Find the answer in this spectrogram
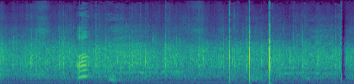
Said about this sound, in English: Oh, somebody clap your hands and worship and praise the Lord for a minute.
